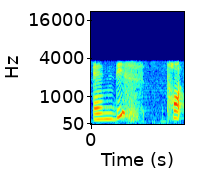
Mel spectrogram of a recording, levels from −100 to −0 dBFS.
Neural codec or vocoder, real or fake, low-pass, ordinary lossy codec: none; real; 3.6 kHz; none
